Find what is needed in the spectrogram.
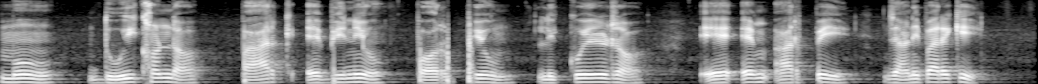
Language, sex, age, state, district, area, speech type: Odia, male, 18-30, Odisha, Kendujhar, urban, read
